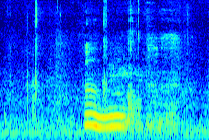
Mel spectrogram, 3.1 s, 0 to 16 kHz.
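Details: A 12-day-old Chug puppy, a Pug and Chihuahua cross, gives a single high, wavering whine lasting about half a second indoors, with handling noises and people talking nearby.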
